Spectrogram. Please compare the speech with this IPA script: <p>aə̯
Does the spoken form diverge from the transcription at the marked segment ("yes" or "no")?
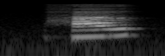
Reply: yes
